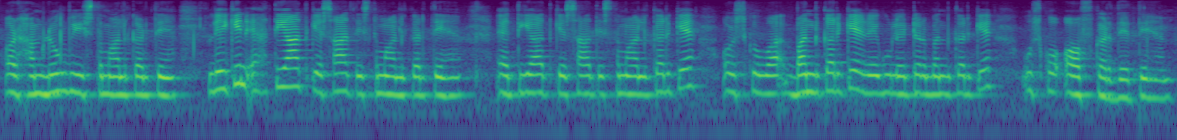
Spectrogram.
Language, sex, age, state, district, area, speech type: Urdu, female, 18-30, Bihar, Saharsa, urban, spontaneous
